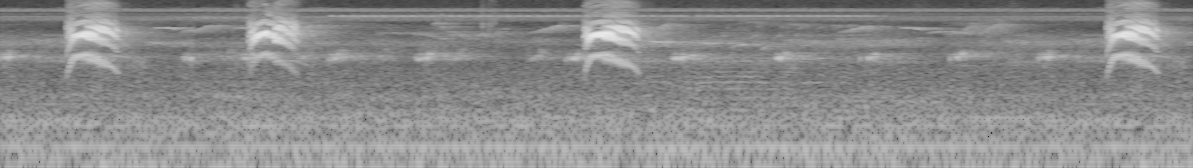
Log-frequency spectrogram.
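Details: Chestnut-backed Antbird in Costa Rica giving four loud, short downslurred whistled notes, spaced roughly two to four seconds apart, over a steady high insect whine.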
